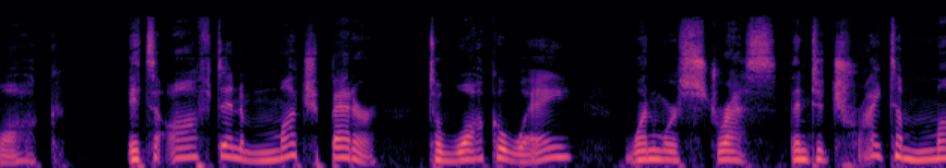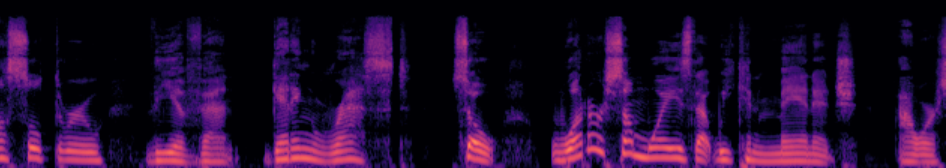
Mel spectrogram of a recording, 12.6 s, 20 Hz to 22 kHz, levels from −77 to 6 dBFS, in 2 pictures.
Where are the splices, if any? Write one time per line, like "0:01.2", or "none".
0:05.2
0:08.0
0:09.1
